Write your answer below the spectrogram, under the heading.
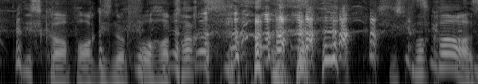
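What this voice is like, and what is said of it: Put-on South African accent, slightly Kiwi. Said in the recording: “Excellent South African accent ... A bit of kiwi on the end there. ... He's South African, but he gets a kiwi flange.”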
